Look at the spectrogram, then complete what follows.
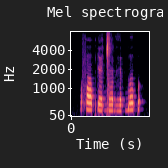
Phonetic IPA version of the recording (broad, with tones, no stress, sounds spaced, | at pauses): f ɔː˧ p ɗ ø˩˧ ɡ͡ǀ œ˥˧ ɡʱ ø˧ p b o˥ p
